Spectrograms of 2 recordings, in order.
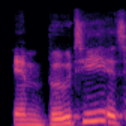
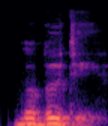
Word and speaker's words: Mbuti: You went deep into the rainforest of the Congo and to the enslaved Mbuti. How do you pronounce that? Mbuti, yeah.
